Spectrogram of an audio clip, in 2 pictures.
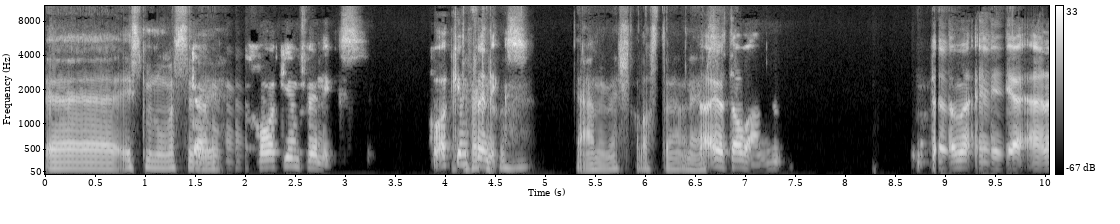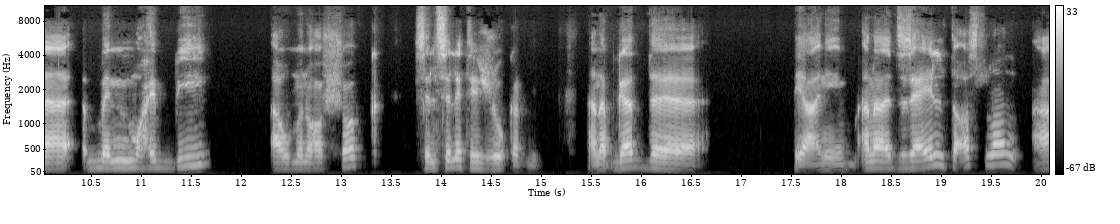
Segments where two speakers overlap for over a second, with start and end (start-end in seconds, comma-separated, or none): none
